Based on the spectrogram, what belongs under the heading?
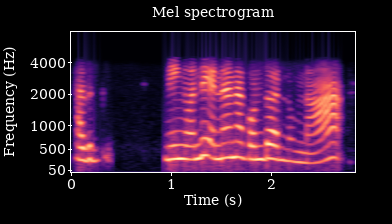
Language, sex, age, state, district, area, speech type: Tamil, female, 18-30, Tamil Nadu, Namakkal, rural, conversation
